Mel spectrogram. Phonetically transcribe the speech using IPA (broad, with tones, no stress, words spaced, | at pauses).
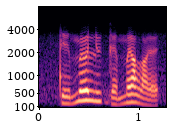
te˨mœ˦ ly˦ɡɛ˨mɛ˦lˠɛ˨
